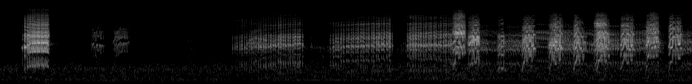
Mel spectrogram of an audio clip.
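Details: Monk parakeet opening with a loud harsh squawk, a few softer notes, then a buzzy stretch building into rapid, repeated grating squawks.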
